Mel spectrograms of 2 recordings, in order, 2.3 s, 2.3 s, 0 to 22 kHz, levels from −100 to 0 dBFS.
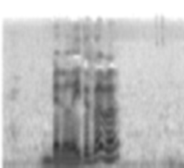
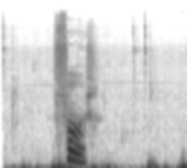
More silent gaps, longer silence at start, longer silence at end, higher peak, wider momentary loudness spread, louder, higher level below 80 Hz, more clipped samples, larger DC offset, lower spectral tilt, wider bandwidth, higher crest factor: neither; first, 0.5 s vs 0.05 s; first, 0.8 s vs 0 s; about the same, -10 dBFS vs -10 dBFS; second, 13 LU vs 26 LU; first, -24 LUFS vs -27 LUFS; second, -64 dBFS vs -36 dBFS; neither; neither; about the same, -5 dB/octave vs -6 dB/octave; second, 14 kHz vs 16 kHz; about the same, 18 dB vs 20 dB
